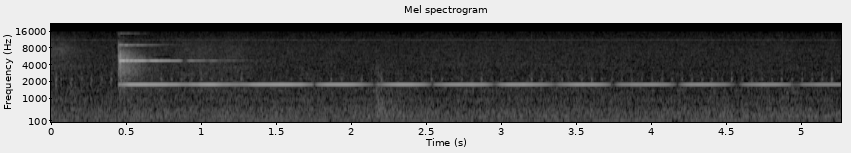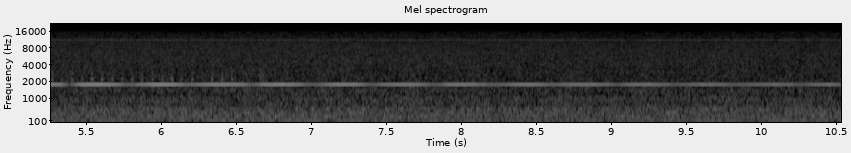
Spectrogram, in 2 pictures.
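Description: A hand-held chime struck once, about half a second in: a single clear high tone that rings on and slowly fades over about ten seconds, with a gentle pulsing as it dies away.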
